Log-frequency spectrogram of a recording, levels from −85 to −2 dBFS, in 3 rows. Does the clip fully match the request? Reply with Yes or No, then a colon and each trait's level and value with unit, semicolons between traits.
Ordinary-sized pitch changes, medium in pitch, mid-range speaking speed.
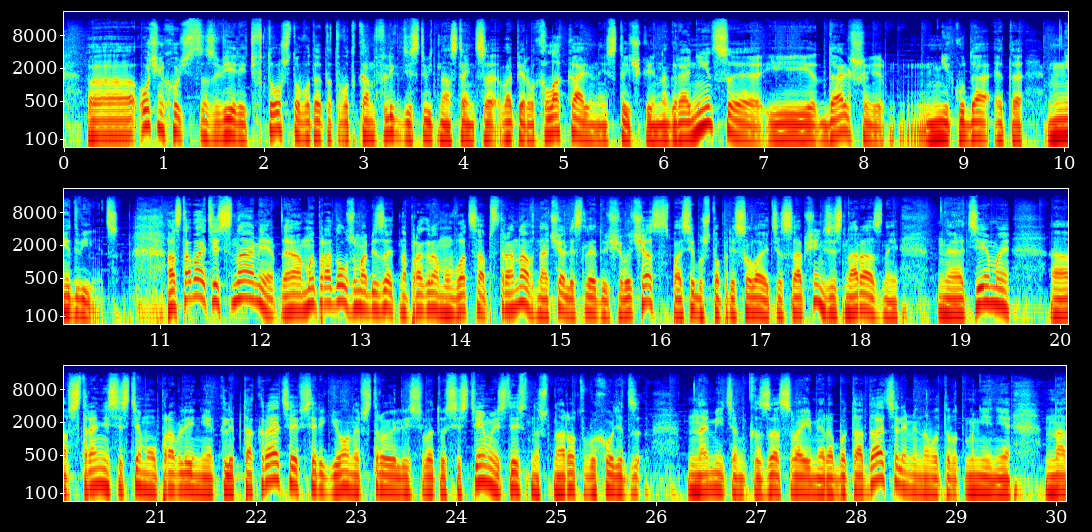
No: average, 4.6 semitones; low, 110 Hz; average, 140 wpm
